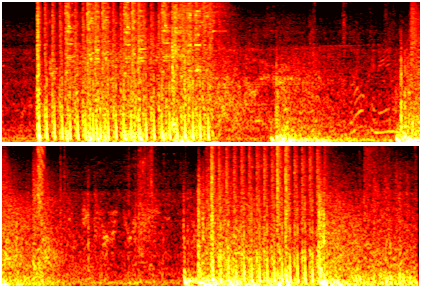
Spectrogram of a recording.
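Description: Bursts of automatic gunfire from an Apex Legends match, with loud rapid volleys in three stretches separated by brief thuds and lulls, mixed with game voice lines.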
